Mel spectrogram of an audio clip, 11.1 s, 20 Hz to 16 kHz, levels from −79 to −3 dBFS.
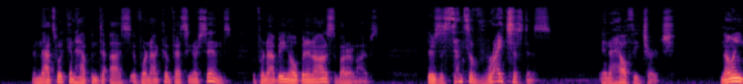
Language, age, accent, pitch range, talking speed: English, 50-69, American, 100-130 Hz, 180 wpm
